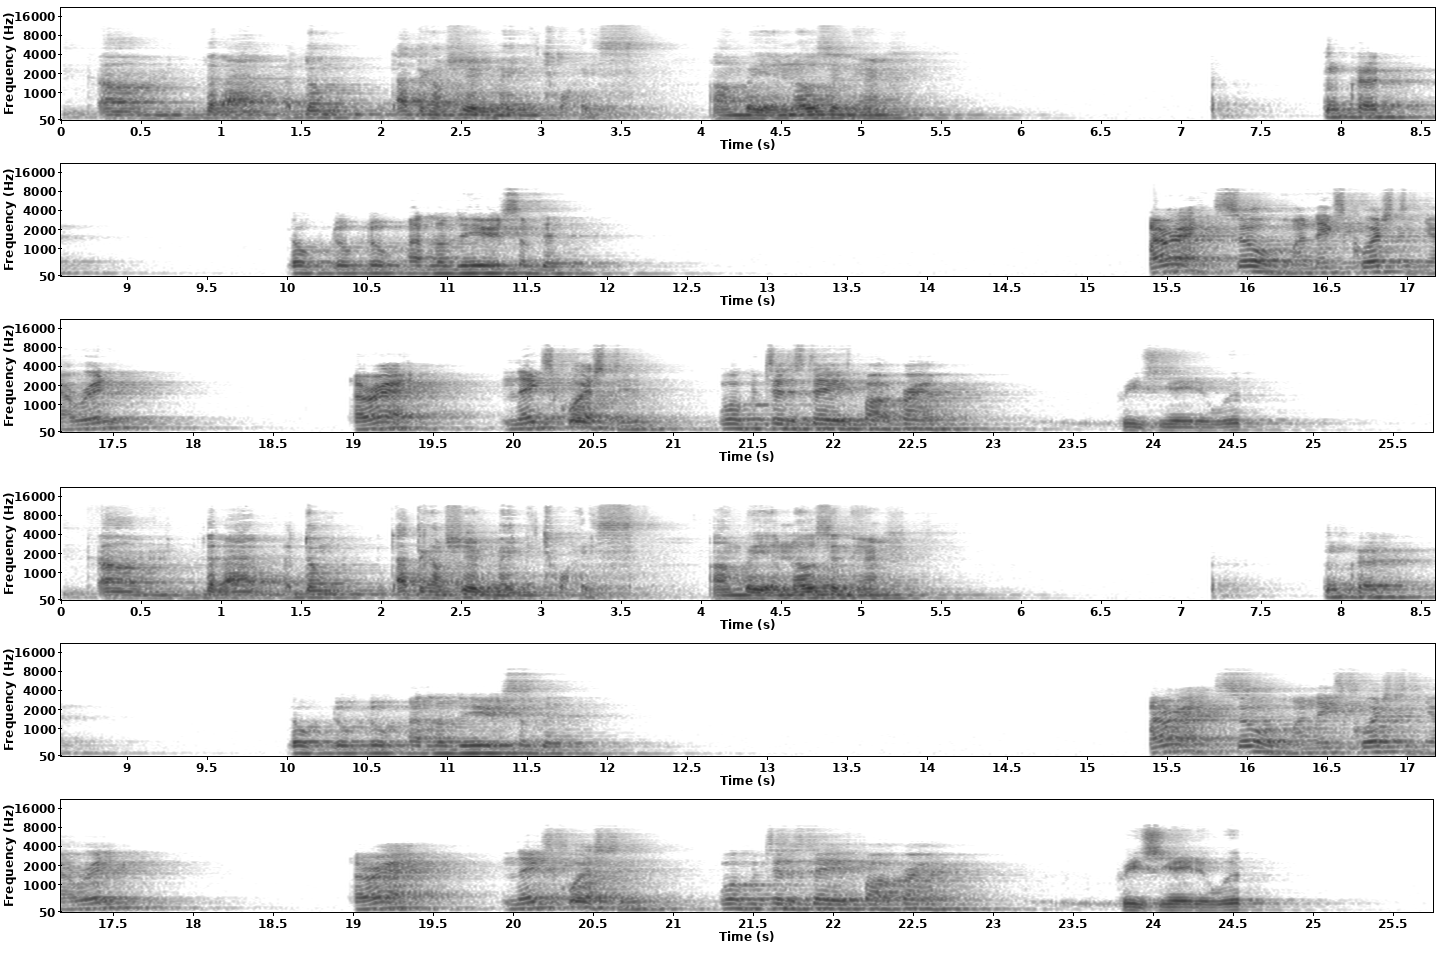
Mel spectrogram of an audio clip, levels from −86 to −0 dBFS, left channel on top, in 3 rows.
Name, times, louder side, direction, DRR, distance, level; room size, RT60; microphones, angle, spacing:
voice 1, 0.2-3.6 4.0-5.3, right 1 dB, 80° right, 8 dB, 3.0 m, -28 dB
voice 2, 7.9-8.2 10.0-11.7 15.4-17.5 19.0-19.4 19.9-20.9 21.3-22.7, left 2 dB, 45° left, 4 dB, 3.0 m, -29 dB
voice 3, 23.5-24.5, right 4 dB, 65° right, 14 dB, 0.6 m, -30 dB
25.5 x 12.0 x 9.0 m, 1.1 s
head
